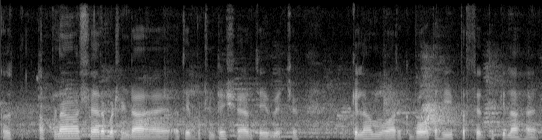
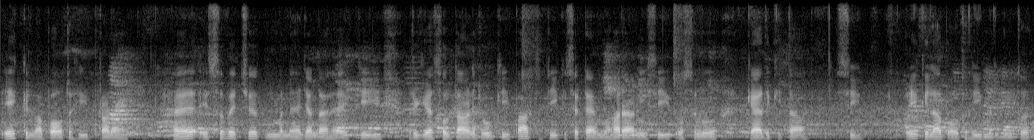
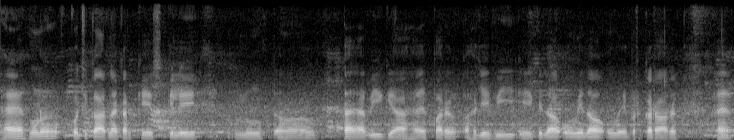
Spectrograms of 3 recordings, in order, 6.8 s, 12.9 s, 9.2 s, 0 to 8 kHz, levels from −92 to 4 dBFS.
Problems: continuous background conversations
